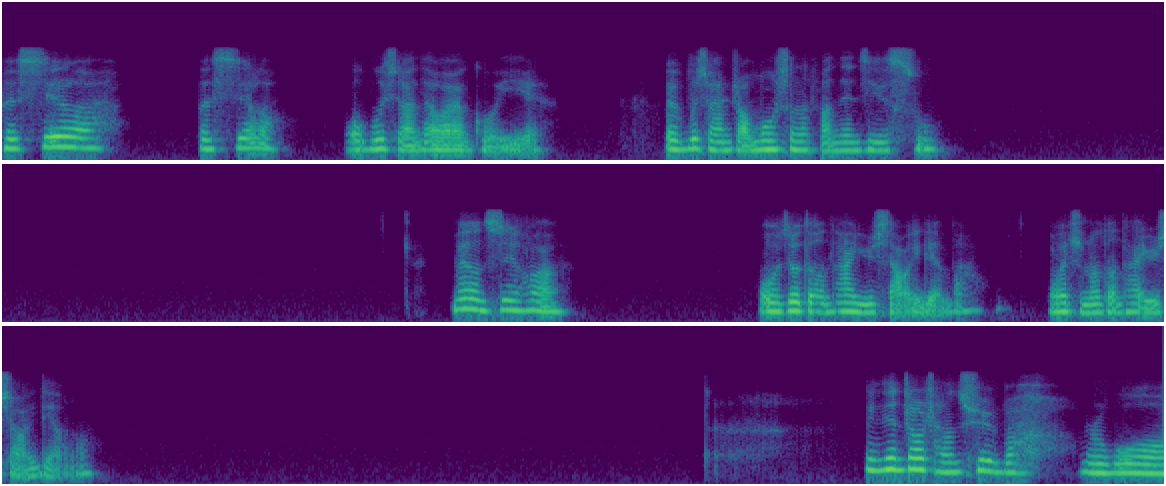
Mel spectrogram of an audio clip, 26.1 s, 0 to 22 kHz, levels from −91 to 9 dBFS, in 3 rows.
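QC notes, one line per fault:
Throughout: AMR wideband (HD Voice) codec. The speech is rough and raspy, which fits a low rate of about 8.85 kbit/s, one of the codec's two lowest. The pulse-driven vocal tract model models speech only up to 6.4 kHz, and above that the top band is shaped noise. On a spectrogram, harmonics look smeared and grainy, with a noisy band above 6.4 kHz and nothing above 7.5 kHz.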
